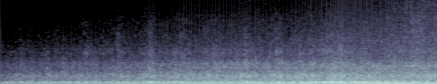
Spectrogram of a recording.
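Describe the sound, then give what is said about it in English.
A steady low engine drone from a small fishing boat motor on the waters of the Bosphorus in Turkey, continuous, rumbling and gradually growing louder over a couple of seconds, with no voices. “I'm on a small fishing boat on the waters of the Bosphorus.”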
